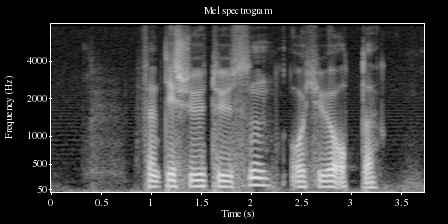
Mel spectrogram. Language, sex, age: Norwegian, male, 39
